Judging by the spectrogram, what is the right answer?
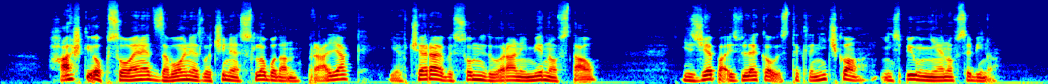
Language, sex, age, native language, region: Slovenian, male, 18-29, Hungarian, Pomurje region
